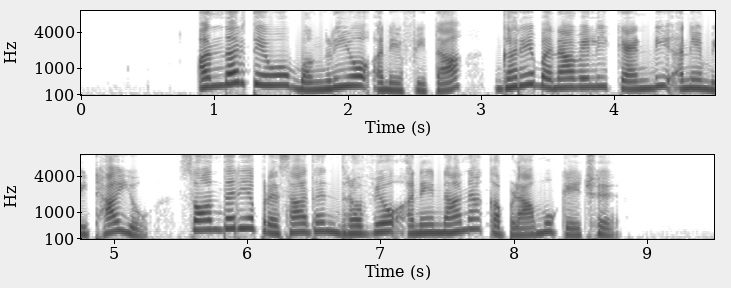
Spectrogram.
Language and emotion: Gujarati, neutral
